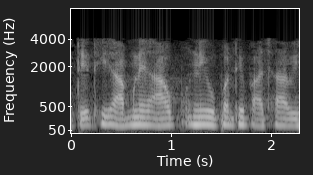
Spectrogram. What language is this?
Gujarati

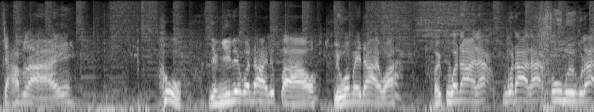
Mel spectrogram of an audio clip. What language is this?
Thai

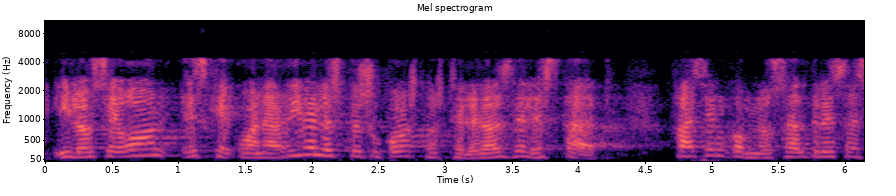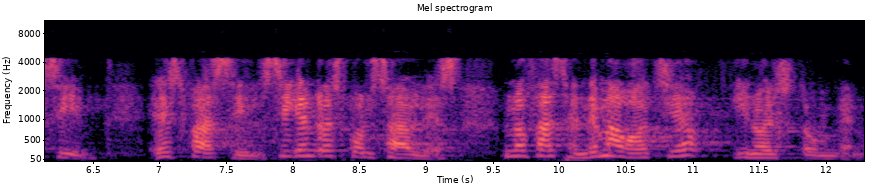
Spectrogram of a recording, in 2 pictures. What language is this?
Catalan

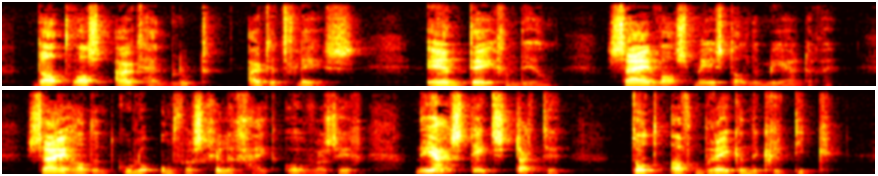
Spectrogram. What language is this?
Dutch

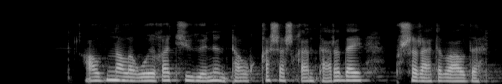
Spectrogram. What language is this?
Kazakh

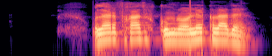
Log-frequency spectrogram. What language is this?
Uzbek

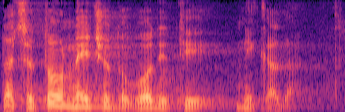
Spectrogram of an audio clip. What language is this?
Croatian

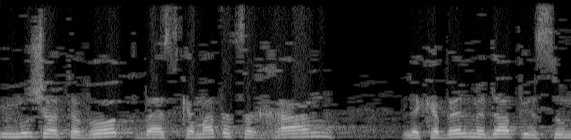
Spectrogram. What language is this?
Hebrew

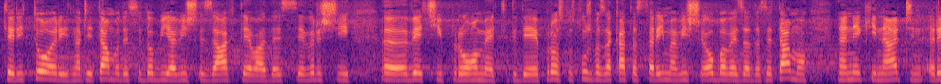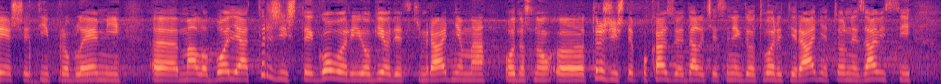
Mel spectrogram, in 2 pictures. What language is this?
Serbian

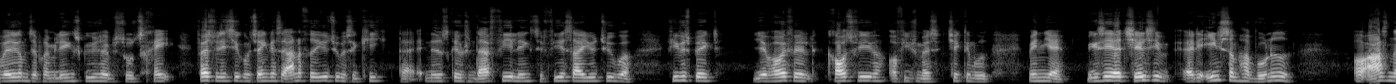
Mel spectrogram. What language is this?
Danish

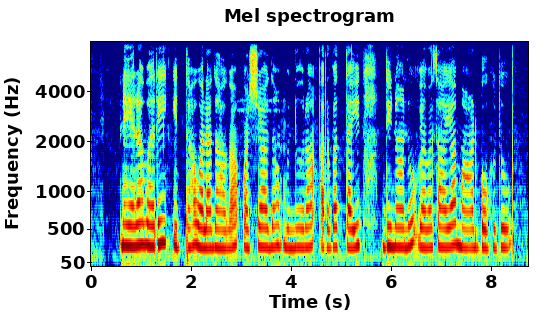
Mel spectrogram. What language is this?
Kannada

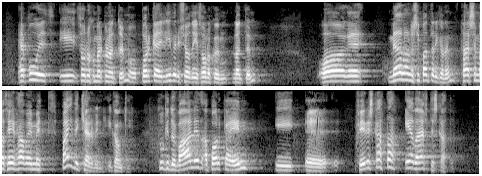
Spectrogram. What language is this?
Icelandic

